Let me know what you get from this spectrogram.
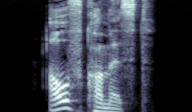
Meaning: second-person singular dependent subjunctive I of aufkommen
- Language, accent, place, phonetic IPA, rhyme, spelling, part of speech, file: German, Germany, Berlin, [ˈaʊ̯fˌkɔməst], -aʊ̯fkɔməst, aufkommest, verb, De-aufkommest.ogg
